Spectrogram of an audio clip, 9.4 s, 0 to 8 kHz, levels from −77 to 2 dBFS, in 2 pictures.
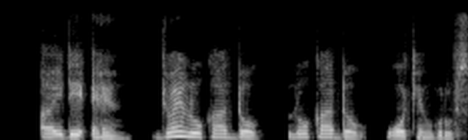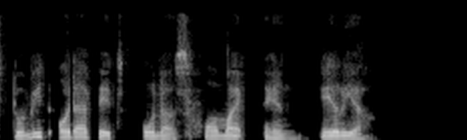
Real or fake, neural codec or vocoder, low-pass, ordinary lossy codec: fake; codec, 16 kHz in and 24 kHz out, 2.2 kbps, FireRedTTS-2 codec; 7.2 kHz; AAC, 32 kbps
